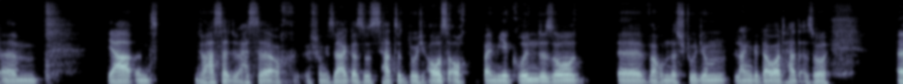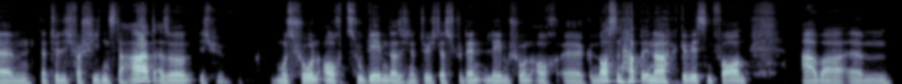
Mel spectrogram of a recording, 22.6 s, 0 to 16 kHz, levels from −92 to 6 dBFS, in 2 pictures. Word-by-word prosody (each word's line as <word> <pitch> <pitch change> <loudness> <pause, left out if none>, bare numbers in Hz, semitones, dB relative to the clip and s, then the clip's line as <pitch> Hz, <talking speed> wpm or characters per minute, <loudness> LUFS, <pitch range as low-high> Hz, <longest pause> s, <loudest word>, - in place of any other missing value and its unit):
ähm. 105 +1 -4 0.8
Ja, 100 - +4
und 95 -2 -6 0.5
du 95 -1 -6
hast 100 +1 -3
halt 95 -5 -2
du 85 0 -8
hast 100 +1 -10
ja 95 -1 +1
auch - - -11 0.2
schon 95 +1 -10
gesagt 90 0 -2
also, 95 +1 -2
es 90 0 -10
hatte 95 +1 -3
durchaus 90 +5 0
auch 105 -1 -2 0.2
bei 90 - 0
mir 95 0 0
Gründe 115 +5 +1
so, 105 +1 +2 0.4
äh, 95 0 0
warum 95 +1 -4
das 95 0 -4
Studium 100 -1 -4
lange 95 +3 -4
gedauert 95 +2 +1
hat, 95 -2 -5
also, 90 0 -3 0.9
ähm, 85 -1 +1
natürlich 90 +2 -4
verschiedenster 100 -2 -4
Art. 145 +5 +9
Also 95 -1 +2
ich 90 -1 -12
m 75 -4 -17 0.5
muss 105 +5 -3
schon 115 +1 +4
auch 105 0 +3
zugeben, 105 -3 +1
dass 95 0 +2
ich 95 - -12
natürlich 95 +1 -4
das 90 -1 -3
Studentenleben 90 0 -2
schon 95 +2 -3
auch, 90 -1 -5
äh, 85 -1 -4
genossen 135 - +3
habe 145 -4 +4
in 105 - +4
'ner 120 0 +7
gewissen 120 0 +1
Form. 115 +3 +3 0.7
Aber, 90 -1 0
ähm, 85 +1 -6
95 Hz, 150 wpm, -24 LUFS, 90-105 Hz, 0.9 s, Art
